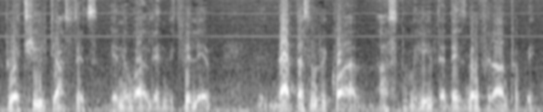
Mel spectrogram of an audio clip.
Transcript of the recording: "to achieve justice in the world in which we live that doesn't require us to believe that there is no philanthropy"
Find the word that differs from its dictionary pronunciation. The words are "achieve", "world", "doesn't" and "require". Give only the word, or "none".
none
